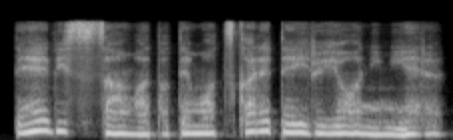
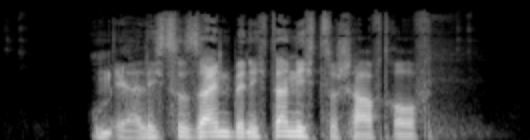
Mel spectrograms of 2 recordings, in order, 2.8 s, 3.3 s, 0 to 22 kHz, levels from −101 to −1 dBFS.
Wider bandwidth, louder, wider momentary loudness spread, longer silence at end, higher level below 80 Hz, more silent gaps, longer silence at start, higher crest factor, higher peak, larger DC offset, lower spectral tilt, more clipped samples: second, 12 kHz vs 15.5 kHz; about the same, -24 LUFS vs -22 LUFS; second, 4 LU vs 10 LU; second, 0.05 s vs 0.6 s; second, -82 dBFS vs -58 dBFS; neither; second, 0.1 s vs 0.6 s; second, 14 dB vs 20 dB; second, -10 dBFS vs -2 dBFS; neither; second, -4.5 dB/octave vs -6 dB/octave; neither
